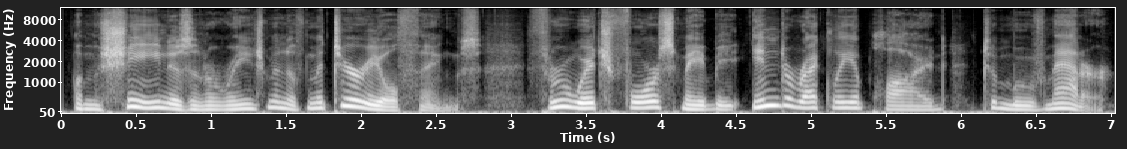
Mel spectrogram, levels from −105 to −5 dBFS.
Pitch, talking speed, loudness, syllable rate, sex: 155 Hz, 155 wpm, -15 LUFS, 4.9 syllables/s, male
